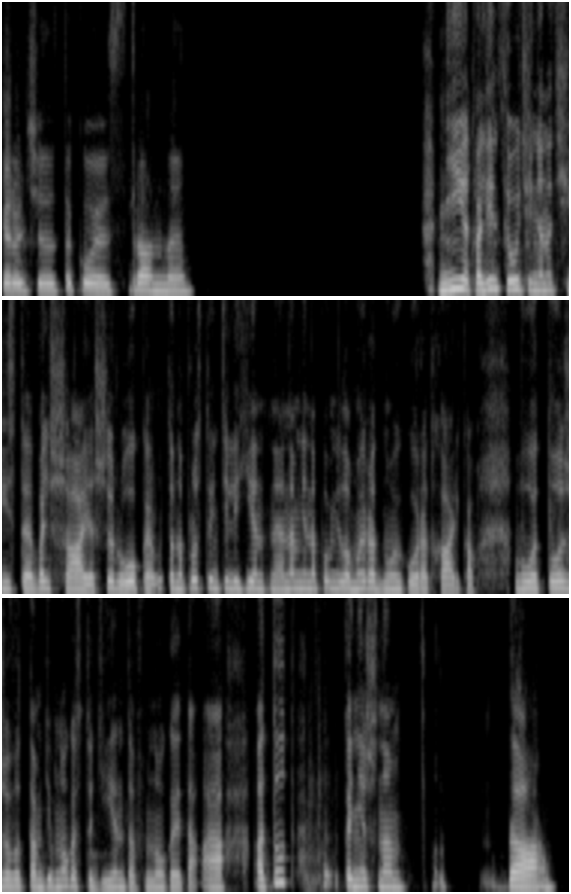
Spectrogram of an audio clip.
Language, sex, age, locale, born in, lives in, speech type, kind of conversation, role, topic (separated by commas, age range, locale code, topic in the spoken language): Russian, female, 45-49, ru-RU, Ukraine, Spain, conversation, unstructured, none, Что тебе больше всего нравится в твоём городе?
